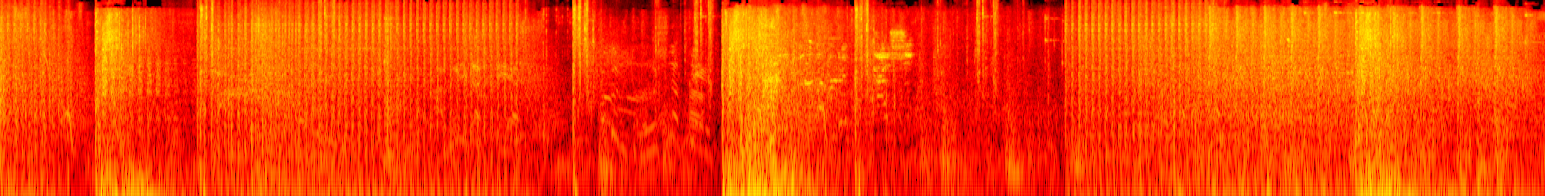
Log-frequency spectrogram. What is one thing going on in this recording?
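A rifle fires with loud, booming shots.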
